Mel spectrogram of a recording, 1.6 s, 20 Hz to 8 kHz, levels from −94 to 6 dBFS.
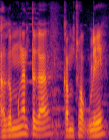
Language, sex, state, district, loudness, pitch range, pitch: Wancho, male, Arunachal Pradesh, Longding, -18 LUFS, 125-160 Hz, 130 Hz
